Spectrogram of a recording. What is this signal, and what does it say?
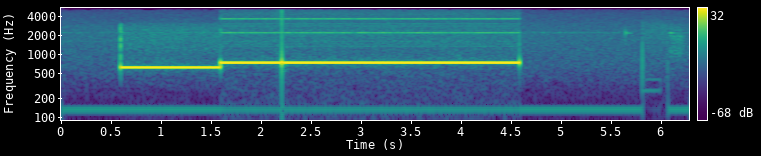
Two-tone page, heard as a one-second tone, then a three-second tone, about 620 then 730 Hz. It is heard from 0.6 to 4.6 s.
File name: Byram FD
